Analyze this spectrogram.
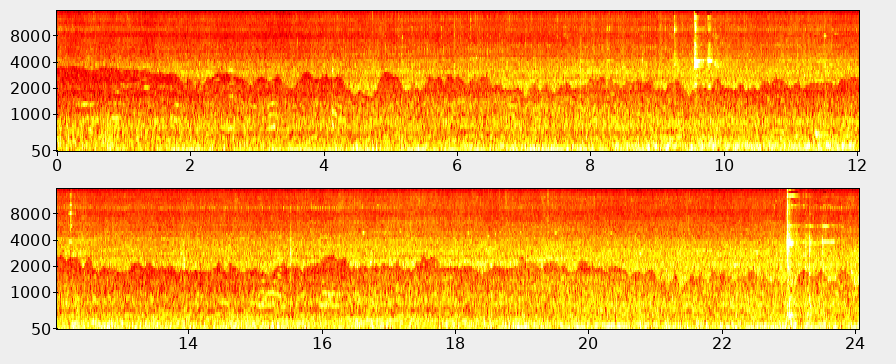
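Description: Outboard motors on work boats drone under load.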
